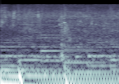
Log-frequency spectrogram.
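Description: Water running from a sink tap while face product is rinsed off, a loud, close, steady splashing rush with brief shifts as hands move through the stream.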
